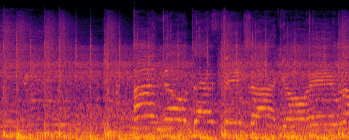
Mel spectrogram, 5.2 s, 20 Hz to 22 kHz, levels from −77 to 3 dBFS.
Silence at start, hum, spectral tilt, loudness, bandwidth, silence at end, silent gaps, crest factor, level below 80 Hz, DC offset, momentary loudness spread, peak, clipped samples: 0 s; none; -5.5 dB/octave; -16 LUFS; 17 kHz; 0 s; none; 12 dB; -24 dBFS; under 0.1%; 2 LU; -2 dBFS; under 0.1%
